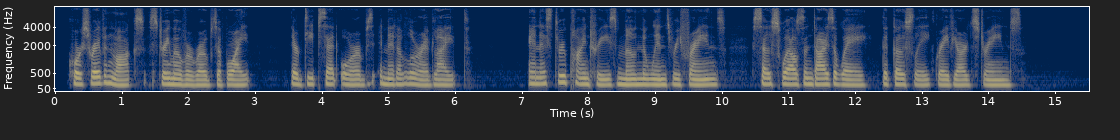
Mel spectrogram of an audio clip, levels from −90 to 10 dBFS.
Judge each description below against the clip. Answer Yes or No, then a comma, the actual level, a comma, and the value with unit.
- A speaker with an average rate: No, slow, 130 wpm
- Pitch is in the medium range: Yes, medium, 155 Hz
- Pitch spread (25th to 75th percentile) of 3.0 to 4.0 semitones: No, narrow, 2.6 semitones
